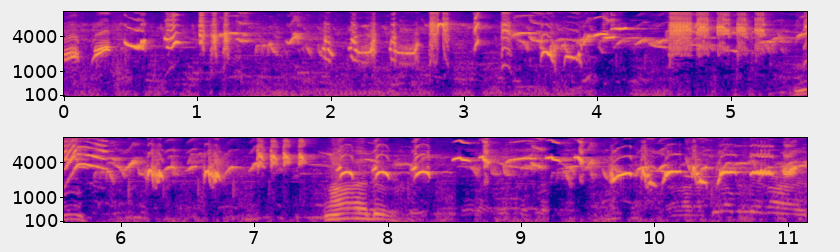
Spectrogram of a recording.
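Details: Oriental magpie-robin in a long, varied 'full isian' song, rapid whistles and chips with clicking rattles and some lower, harsh buzzy notes appearing midway.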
